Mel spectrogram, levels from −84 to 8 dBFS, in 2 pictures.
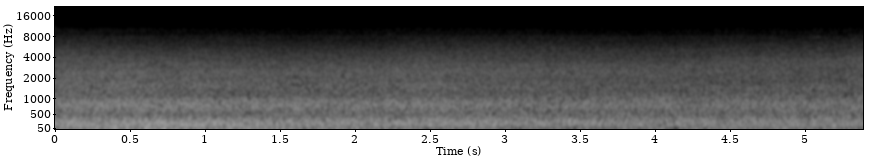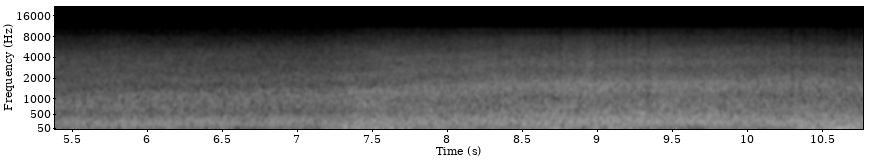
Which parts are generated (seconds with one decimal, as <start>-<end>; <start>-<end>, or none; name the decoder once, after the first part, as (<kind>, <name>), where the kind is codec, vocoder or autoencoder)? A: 1.6-2.2 (vocoder, BigVGAN v2); 7.0-7.7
